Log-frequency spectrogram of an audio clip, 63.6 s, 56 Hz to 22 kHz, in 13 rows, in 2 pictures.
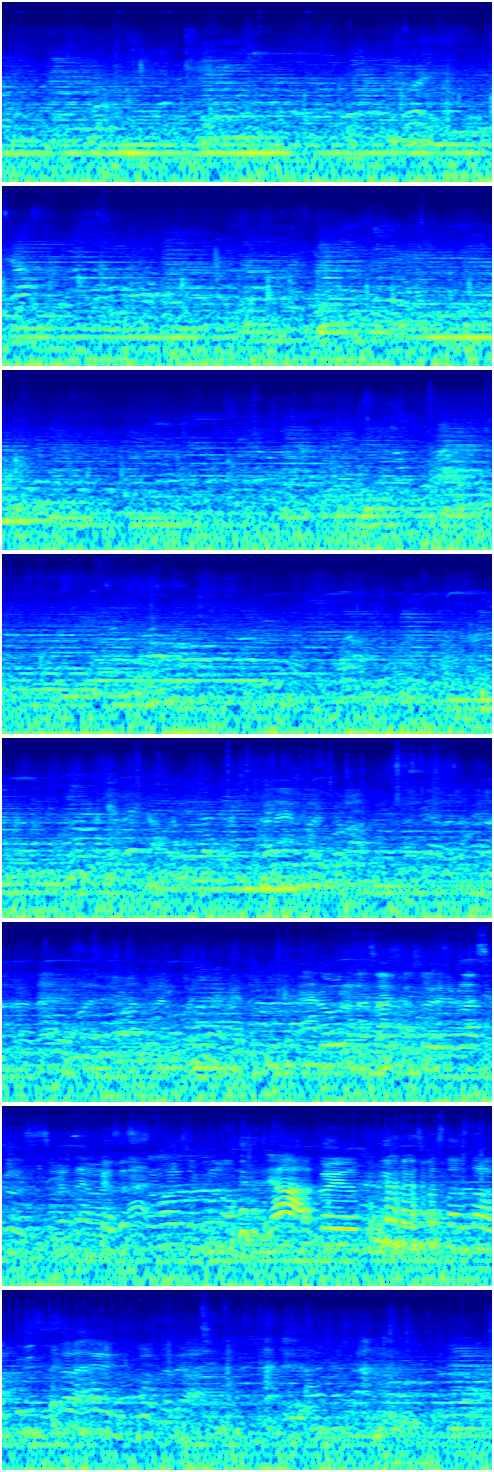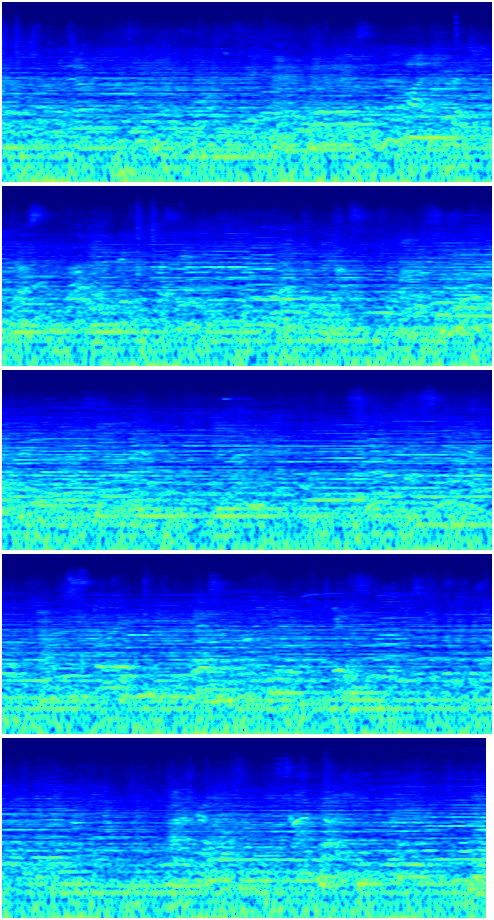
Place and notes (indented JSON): {
  "title": "Maribor, Gosporska ulica - musicians competing",
  "date": "2012-05-30 10:45:00",
  "description": "two musicians around the corner occupy the place with their songs, creating an strange mix\n(SD702 DPA4060)",
  "latitude": "46.56",
  "longitude": "15.65",
  "altitude": "274",
  "timezone": "Europe/Ljubljana"
}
